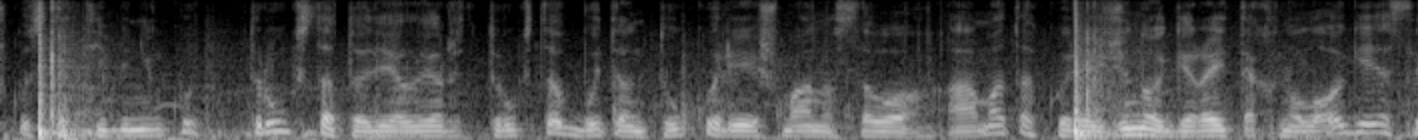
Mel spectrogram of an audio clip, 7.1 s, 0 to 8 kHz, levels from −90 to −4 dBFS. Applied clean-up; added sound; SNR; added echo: none; Fireworks; 5 dB; none.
